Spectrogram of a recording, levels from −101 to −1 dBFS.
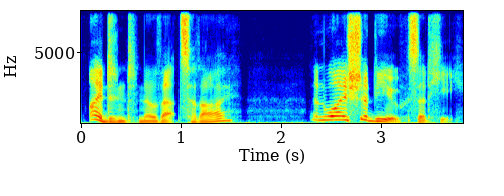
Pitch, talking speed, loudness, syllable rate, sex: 155 Hz, 190 wpm, -21 LUFS, 4.4 syllables/s, male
